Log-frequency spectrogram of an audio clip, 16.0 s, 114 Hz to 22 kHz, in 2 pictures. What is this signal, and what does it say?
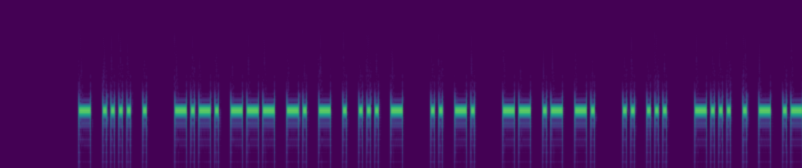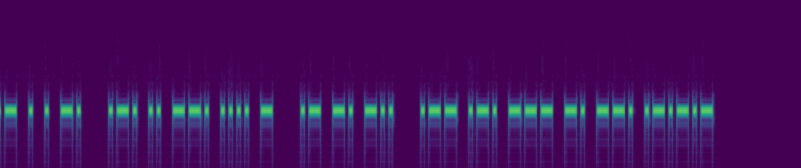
Morse code, heard as a keyed tone, about 30 wpm, 700 Hz. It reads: THE CONTEST IN MAN IS BETWEEN RIGHT AND WRONG.
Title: Sentences from Top 1600 Words 30wpm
